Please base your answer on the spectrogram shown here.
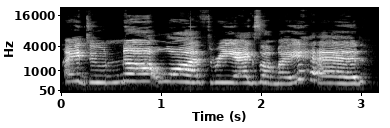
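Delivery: loud wailing protest, a sob in it; upset Elephant. Acted. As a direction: Elephant whining he won't have eggs. Elephant upset about eggs.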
